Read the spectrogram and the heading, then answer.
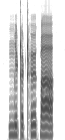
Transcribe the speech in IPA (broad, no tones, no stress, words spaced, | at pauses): miʈə ʈʰø k͡pa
